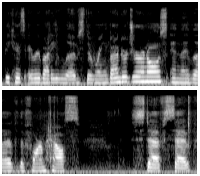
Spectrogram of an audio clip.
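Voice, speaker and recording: A woman's voice: fairly low pitch, normal speed, a little hiss or hum. Chatty woman gushing over crafts. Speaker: craft seller showing a handmade journal. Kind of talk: casual flip-through narration. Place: indoors at a craft table. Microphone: overhead camera, speaker off-screen.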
